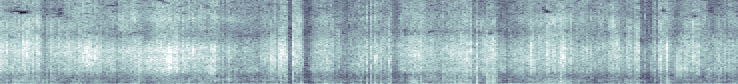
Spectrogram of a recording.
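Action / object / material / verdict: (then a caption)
scrape / leather gloves / leather / none. Black leather gloves worn on both hands have their gloved fingers interlaced and rubbed together, producing leather-on-leather friction. It sounds like a steady, close crinkling and creaking with a low rumble underneath and a bright, papery hiss on top, with a few sharper squeaks and crackles along the way.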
